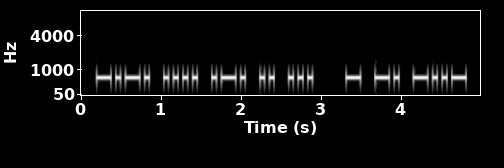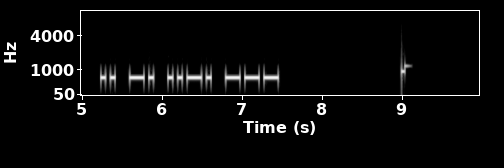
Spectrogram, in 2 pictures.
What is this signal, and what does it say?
Morse code, heard as a keyed tone, about 20 wpm, 700 Hz. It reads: CHRIS TNX INFO
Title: Practice QSO - Exchange 3 - More Info - 20wpm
